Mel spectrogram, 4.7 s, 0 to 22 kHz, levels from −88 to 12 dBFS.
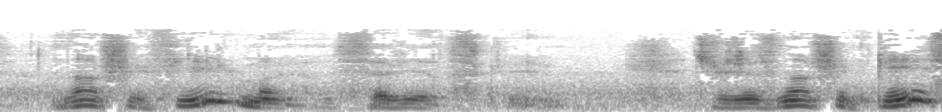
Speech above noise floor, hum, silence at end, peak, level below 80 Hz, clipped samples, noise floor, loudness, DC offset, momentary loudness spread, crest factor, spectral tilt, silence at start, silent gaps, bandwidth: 21 dB; none; 0 s; -4 dBFS; -62 dBFS; under 0.1%; -43 dBFS; -23 LUFS; under 0.1%; 20 LU; 18 dB; -6.5 dB/octave; 0.05 s; none; 8.4 kHz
